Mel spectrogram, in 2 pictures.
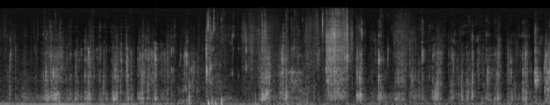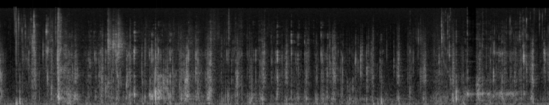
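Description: Close-miked chewing of raw carabinero shrimp: a dense, irregular run of wet mouth clicks and crunches.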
